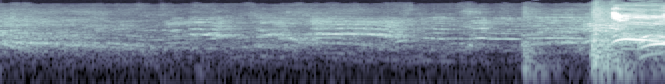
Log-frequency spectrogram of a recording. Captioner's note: crowd chatter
